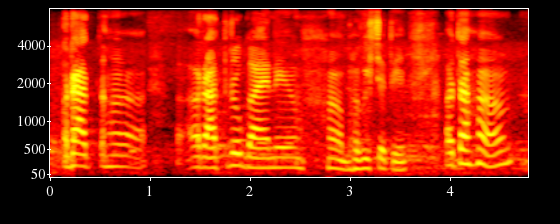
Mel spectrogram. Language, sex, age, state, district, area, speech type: Sanskrit, female, 45-60, Maharashtra, Nagpur, urban, spontaneous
